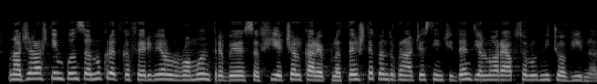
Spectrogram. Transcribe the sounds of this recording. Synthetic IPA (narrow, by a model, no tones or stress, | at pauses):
ɨnat͡ʃe̞laʃʲt̪impɨnsənukɾe̞d̪̚kəfe̞rmie̞ɾulro̞mɨnt̪ɾe̞buje̞səfije̞t͡ʃe̞lkaɾe̞plət̪e̞ʃt̪e̞pe̞nt̪ɾukəɨnat͡ʃe̞st̪int͡ʃid̪ent̪jelnuaɾe̞ab̥so̞lut̪nit͡ʃʲo̞vinə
